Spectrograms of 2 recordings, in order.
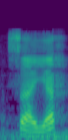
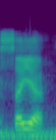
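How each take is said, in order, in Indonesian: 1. Ada bunyi h tambahan. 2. Tidak ada bunyi h tambahan. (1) "Yang salah" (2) "yang benar adalah"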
